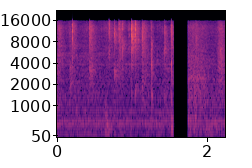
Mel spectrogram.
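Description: Thin plastic wrapper crackling in scattered small clicks as it is peeled off an individually wrapped processed cheese slice. A brief dropout cuts the sound near the end.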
